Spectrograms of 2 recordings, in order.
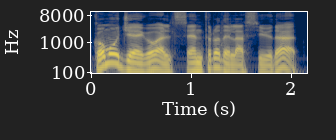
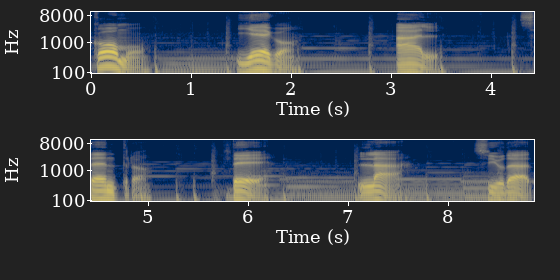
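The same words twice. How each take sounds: First: It is said at normal speed. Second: It is said slowly.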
